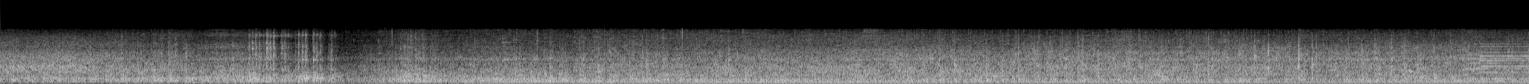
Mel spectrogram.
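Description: Steady rumble and clatter of a 12-inch gauge ride-on train's wheels on the rails, heard from an open passenger car, with a quick run of sharp clicks about three seconds in.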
